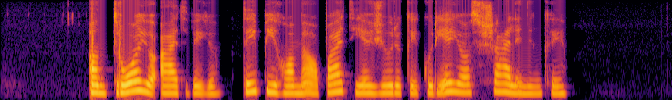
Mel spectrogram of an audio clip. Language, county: Lithuanian, Utena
